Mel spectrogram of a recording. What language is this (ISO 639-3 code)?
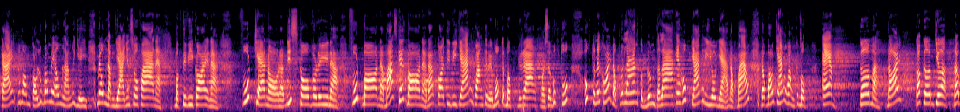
vie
